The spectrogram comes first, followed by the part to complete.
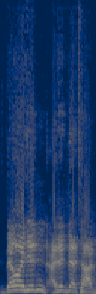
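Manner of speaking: voice cracking. Real, not acted. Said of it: "My voice just cracked".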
